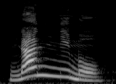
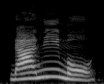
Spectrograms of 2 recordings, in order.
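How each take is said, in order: First: It is said with an extra n sound. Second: It is said without an extra n sound. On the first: "이 응을 쓰기도 하고요" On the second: "뺏어 쓰기도 합니다"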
